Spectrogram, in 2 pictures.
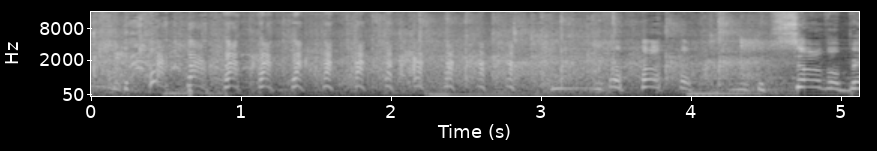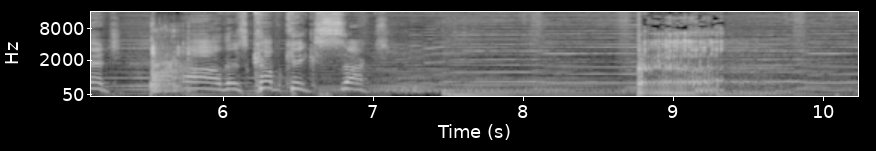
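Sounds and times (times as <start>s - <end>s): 
laughter: 0.0s - 4.8s
speech: 3.9s - 7.3s
person burping: 5.5s - 5.8s, 8.8s - 9.6s.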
